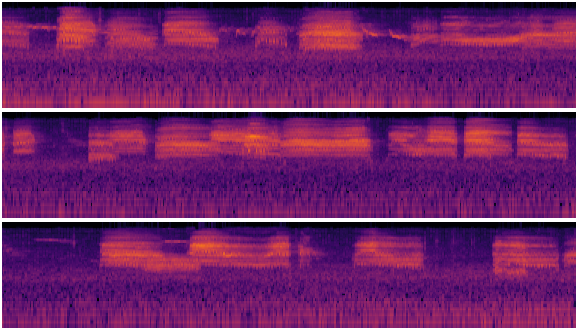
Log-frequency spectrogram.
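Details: Common starlings, a small family flock feeding on mealworms: a continuous run of loud grating, screechy squawks from several birds, overlapping bursts rising and falling, with short gaps between.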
